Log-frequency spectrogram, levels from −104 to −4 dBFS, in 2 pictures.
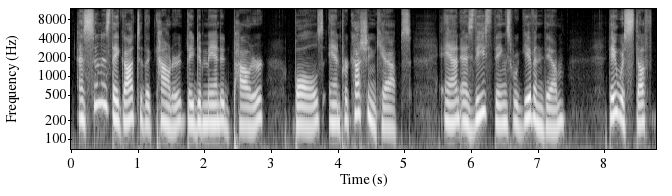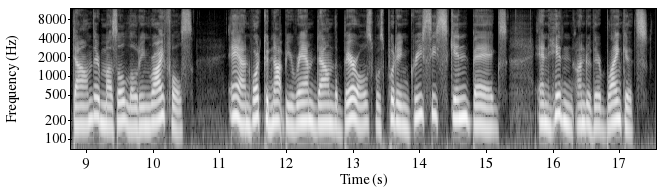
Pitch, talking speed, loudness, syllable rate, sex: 185 Hz, 170 wpm, -18 LUFS, 4.8 syllables/s, female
